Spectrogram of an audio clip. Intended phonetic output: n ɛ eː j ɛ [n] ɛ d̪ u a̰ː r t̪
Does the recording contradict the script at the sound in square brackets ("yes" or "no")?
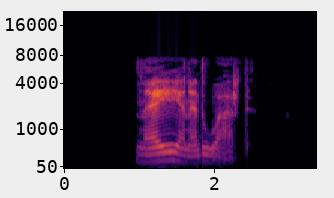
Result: no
